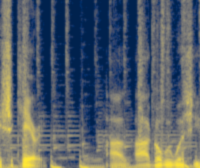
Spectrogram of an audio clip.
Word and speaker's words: Sha'Carri: Sha'Carri is how you say her name. Sha'Carri, not 'Cause I- Sha'Carri. Because I heard her correct someone in an interview, and I heard her say Sha'Carri.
